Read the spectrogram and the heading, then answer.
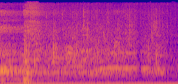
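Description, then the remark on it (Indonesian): An audience claps steadily for talkative, nagging wives, a dense, even patter of many hands at a fairly constant level throughout, with no voices standing out. “Tepuk tangan untuk para cerewet-cerewet.”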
